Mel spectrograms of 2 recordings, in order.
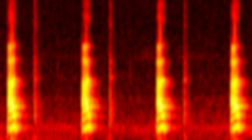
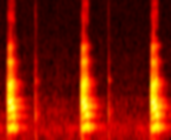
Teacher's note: ता को भी आपने सख्ती से अदा नहीं करना है, बिल्कुल आपने इसको नरमी से और एयर फ्लो को पास करना है। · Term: सिफत हम्स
